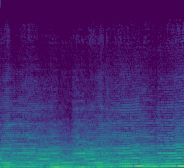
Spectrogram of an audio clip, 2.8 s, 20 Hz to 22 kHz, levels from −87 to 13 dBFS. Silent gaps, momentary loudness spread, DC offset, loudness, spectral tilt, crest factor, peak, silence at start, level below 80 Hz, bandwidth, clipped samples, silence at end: none; 6 LU; under 0.1%; -24 LUFS; -6 dB/octave; 14 dB; -8 dBFS; 0 s; -66 dBFS; 11 kHz; under 0.1%; 0 s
